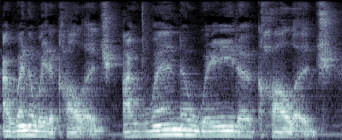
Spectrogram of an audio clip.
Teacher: two can sound like ra, which is basically flap T sound plus a schwa sound.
